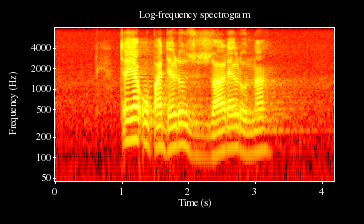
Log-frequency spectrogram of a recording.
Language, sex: Venda, male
